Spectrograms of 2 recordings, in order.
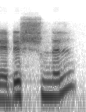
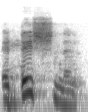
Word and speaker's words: additional: So in this case, in additional, the stress is on the second syllable D, right?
